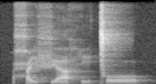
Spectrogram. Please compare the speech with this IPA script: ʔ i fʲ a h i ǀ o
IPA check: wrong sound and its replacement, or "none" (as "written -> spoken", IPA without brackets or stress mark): ʔ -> ħ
